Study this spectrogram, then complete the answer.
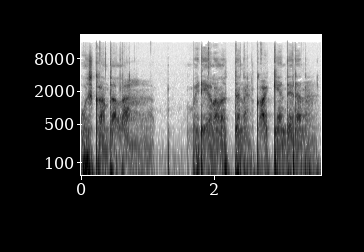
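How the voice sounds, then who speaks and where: Over noticeable background noise, a man whispers at a very slow pace. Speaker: ASMR creator. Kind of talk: ASMR whisper talk to viewers. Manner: whispered.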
